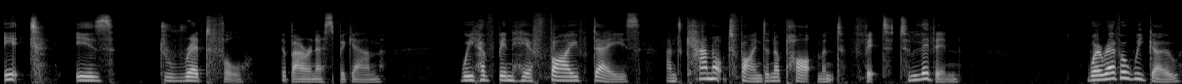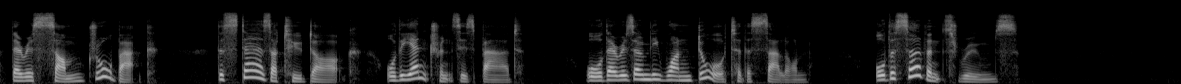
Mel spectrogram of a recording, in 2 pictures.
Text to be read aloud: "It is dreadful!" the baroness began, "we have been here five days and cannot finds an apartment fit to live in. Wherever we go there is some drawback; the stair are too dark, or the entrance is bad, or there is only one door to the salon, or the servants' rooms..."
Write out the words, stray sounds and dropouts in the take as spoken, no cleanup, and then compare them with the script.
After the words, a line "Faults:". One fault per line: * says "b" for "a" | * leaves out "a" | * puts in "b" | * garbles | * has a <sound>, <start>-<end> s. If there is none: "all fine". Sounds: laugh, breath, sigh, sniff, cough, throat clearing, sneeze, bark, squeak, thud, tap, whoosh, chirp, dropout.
"It is dreadful!" the baroness began, "we have been here five days and cannot find an apartment fit to live in. Wherever we go there is some drawback; the stairs are too dark, or the entrance is bad, or there is only one door to the salon, or the servants' rooms..."
Faults:
* says "find" for "finds"
* says "stairs" for "stair"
